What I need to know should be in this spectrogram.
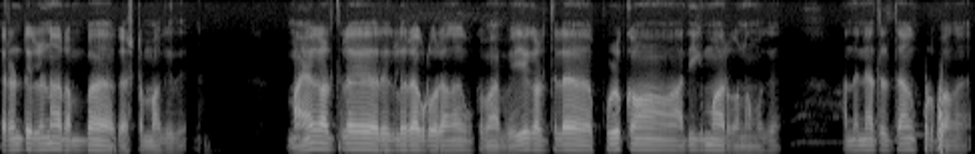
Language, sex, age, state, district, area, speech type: Tamil, male, 45-60, Tamil Nadu, Tiruvannamalai, rural, spontaneous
